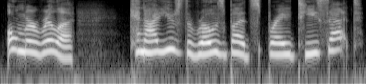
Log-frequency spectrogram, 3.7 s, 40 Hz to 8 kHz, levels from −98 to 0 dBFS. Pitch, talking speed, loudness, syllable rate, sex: 290 Hz, 165 wpm, -16 LUFS, 5.1 syllables/s, female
